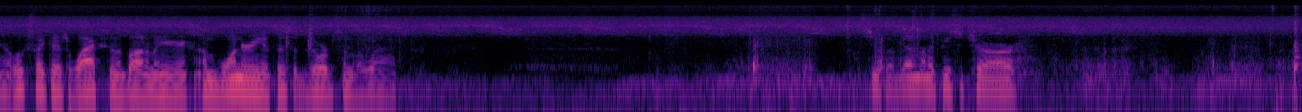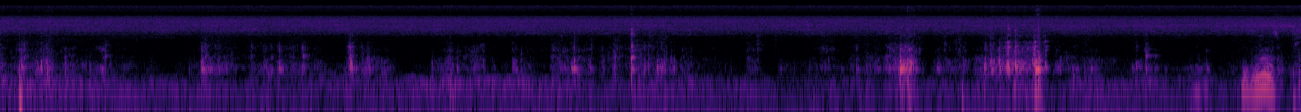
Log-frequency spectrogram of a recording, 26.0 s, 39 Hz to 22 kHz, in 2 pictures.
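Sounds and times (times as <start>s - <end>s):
insects hissing: 0.0s - 26.0s.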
